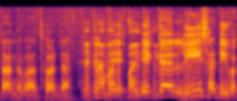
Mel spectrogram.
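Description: A person's voice running on without a break, its pitch sliding up and down in long glides. There are no clear words, and nothing but the voice is heard.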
